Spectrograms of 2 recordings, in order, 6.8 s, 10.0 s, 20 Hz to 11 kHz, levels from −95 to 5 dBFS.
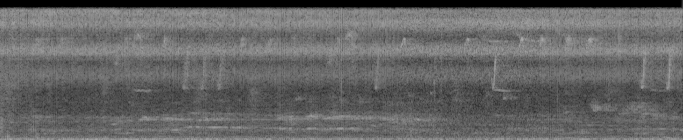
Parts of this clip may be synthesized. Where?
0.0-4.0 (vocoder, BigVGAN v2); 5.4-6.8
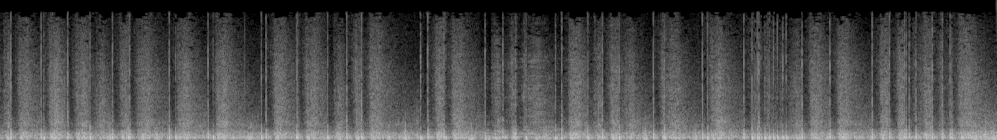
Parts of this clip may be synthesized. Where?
4.8-5.7 (codec, SNAC)

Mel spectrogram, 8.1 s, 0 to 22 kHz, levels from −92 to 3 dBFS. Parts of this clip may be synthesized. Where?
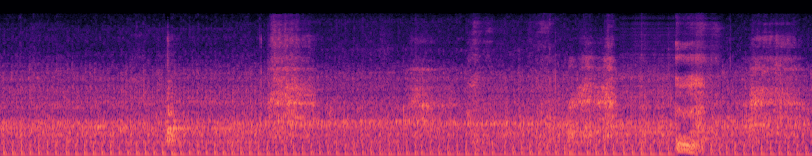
6.2-7.2 (autoencoder, DAC-VAE)

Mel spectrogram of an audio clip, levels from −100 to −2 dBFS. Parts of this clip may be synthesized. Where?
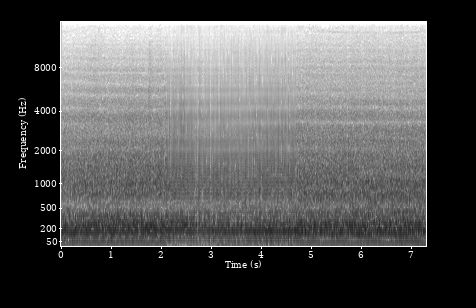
2.1-4.7 (vocoder, BigVGAN v2)

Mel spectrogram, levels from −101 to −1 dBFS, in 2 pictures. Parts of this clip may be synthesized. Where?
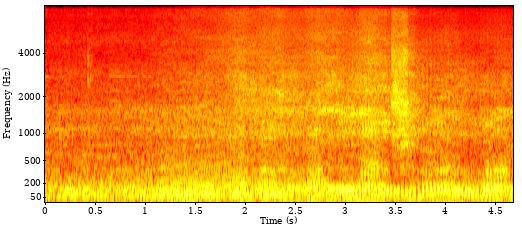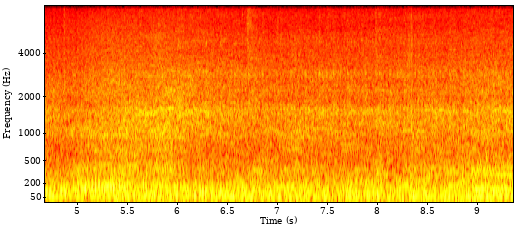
1.6-5.4 (codec, DAC)

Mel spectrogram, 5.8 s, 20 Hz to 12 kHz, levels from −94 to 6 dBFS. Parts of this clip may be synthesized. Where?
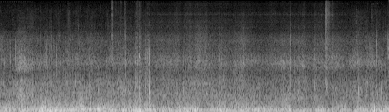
2.2-5.2 (autoencoder, DAC-VAE)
